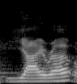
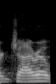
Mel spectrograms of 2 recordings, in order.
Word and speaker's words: Yireh: This is the, the name of God that we sung about this morning Yahweh Yireh, or Jireh, we sang a different pronunciation, and it means the Lord will provide.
